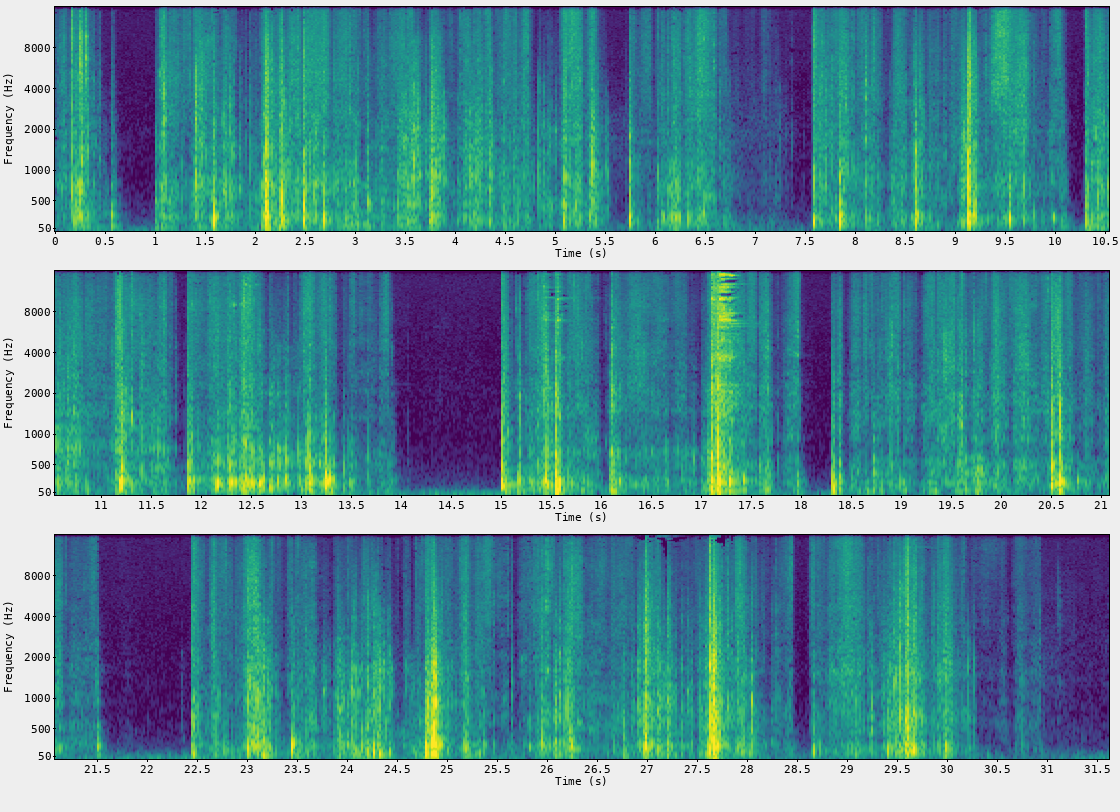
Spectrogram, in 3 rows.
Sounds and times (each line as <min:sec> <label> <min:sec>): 0:17.1 searching through junk for keys rattle1 0:17.6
